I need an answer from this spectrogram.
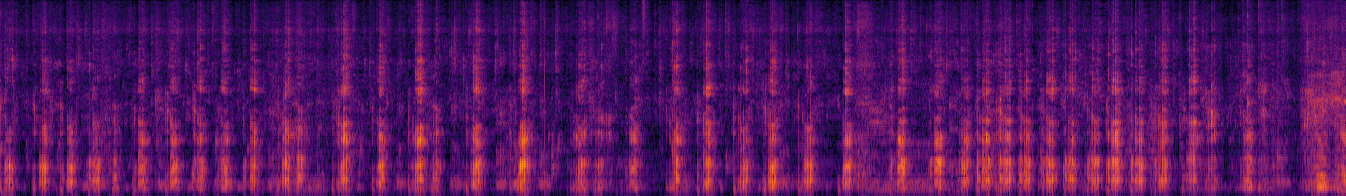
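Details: Pig on a farm in the countryside, one of the animal sounds heard most often in the fields: a steady series of short, rough grunts, roughly three per second, continuing throughout with brief pauses.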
